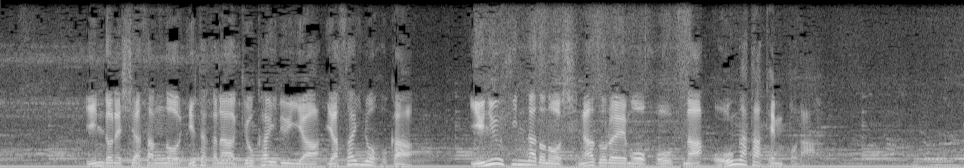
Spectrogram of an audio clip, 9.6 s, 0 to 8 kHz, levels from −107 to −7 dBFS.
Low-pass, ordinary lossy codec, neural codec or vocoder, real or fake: none; none; none; real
